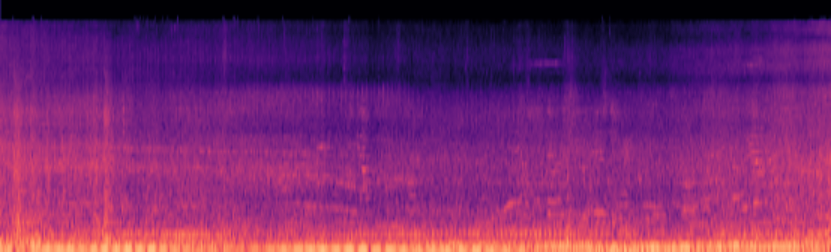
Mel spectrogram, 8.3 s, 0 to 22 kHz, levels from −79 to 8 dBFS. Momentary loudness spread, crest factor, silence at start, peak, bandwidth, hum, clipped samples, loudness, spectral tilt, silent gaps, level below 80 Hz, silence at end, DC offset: 4 LU; 14 dB; 0 s; 0 dBFS; 16 kHz; none; under 0.1%; -18 LUFS; -6 dB/octave; none; -16 dBFS; 0 s; under 0.1%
